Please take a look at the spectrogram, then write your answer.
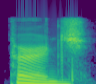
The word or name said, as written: purge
